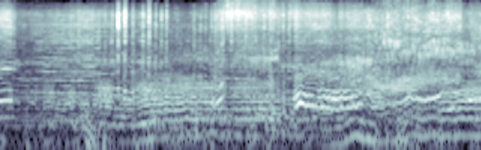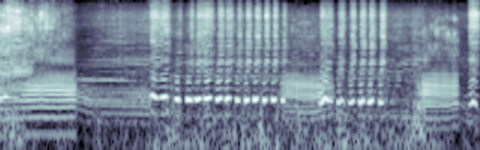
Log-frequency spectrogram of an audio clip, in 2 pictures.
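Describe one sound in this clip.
A dirt bike engine revs loudly up close, rising and falling.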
